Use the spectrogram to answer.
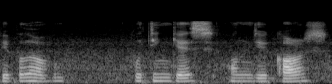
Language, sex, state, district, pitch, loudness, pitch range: English, male, Nagaland, Dimapur, 150 Hz, -22 LUFS, 140-160 Hz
